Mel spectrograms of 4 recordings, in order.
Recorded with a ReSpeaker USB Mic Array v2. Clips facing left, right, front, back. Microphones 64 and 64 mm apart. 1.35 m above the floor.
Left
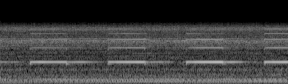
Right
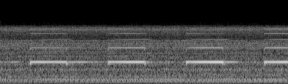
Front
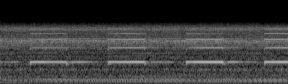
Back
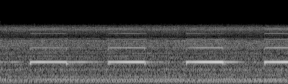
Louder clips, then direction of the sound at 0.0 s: Right 7 dB, back 8 dB; 130° right.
